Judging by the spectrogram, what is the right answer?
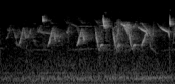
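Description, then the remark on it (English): A chorus of high, rapid bird chirps and twitters overlapping continuously, several migratory birds calling at once at a summer breeding ground in Alaska, a recording from Bernie Krause's archive, moderately loud with no voices. “Of a summer breeding ground for migratory birds in Alaska.”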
